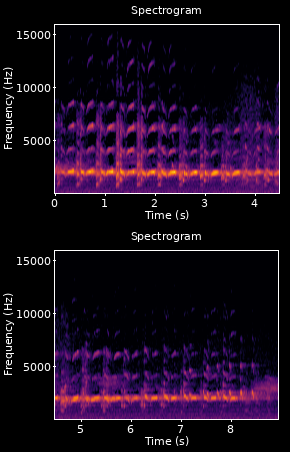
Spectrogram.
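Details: Common greenshank producing a long unbroken string of ringing whistled notes, rapid and fairly even, lasting about nine seconds and gradually softening toward the end.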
